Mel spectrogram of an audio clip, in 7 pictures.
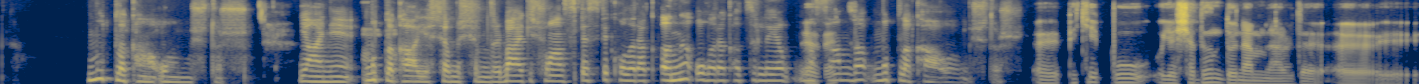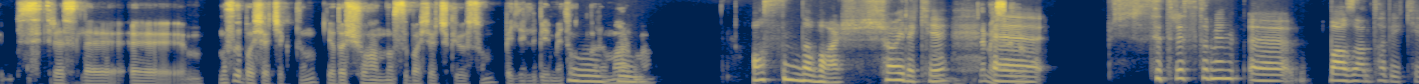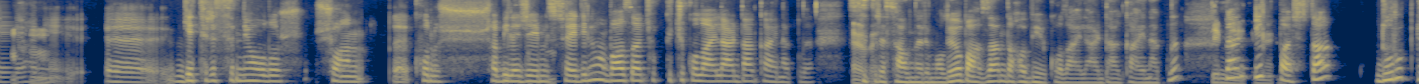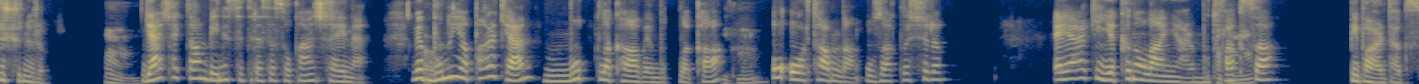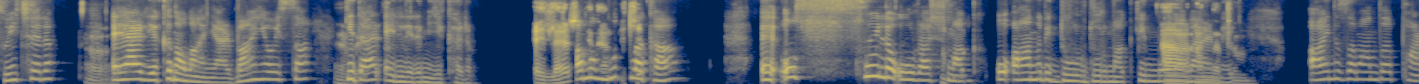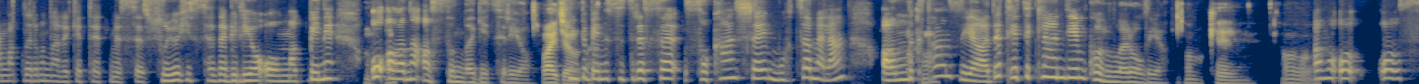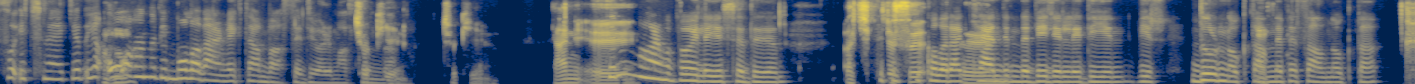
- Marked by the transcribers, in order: other noise; other background noise; tapping; in English: "Okay"; lip smack
- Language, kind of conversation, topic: Turkish, unstructured, Günlük yaşamda stresi nasıl yönetiyorsun?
